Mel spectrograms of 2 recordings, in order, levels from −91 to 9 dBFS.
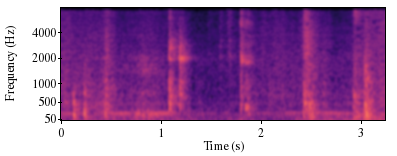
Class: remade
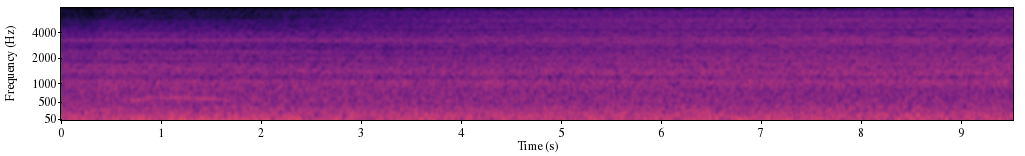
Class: recorded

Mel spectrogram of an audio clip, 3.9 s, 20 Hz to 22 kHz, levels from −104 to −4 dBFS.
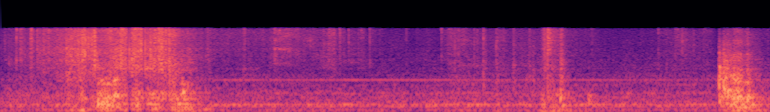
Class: remade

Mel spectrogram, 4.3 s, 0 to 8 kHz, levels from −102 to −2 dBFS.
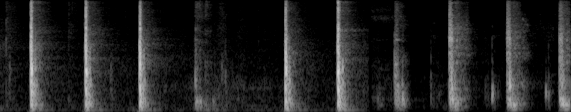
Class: recorded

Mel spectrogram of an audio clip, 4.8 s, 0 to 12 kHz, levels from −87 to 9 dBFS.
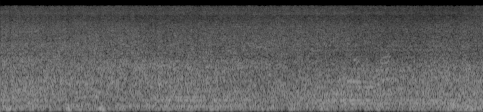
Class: recorded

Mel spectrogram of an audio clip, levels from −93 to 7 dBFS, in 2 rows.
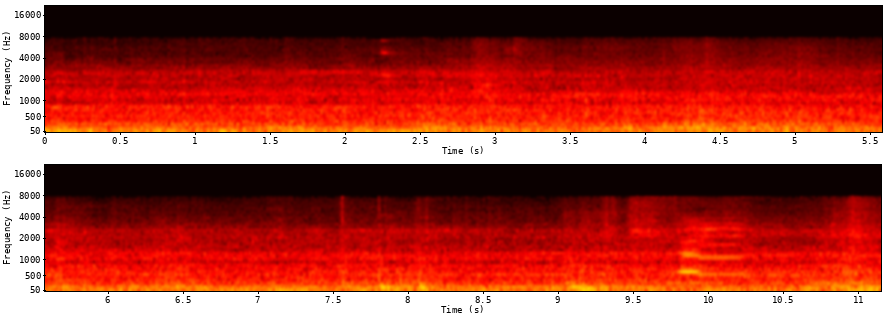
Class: remade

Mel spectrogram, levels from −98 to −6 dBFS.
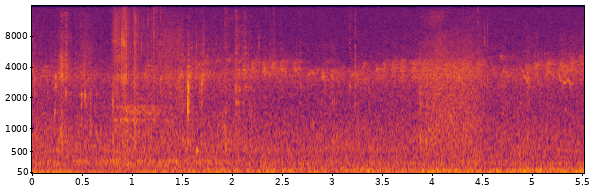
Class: recorded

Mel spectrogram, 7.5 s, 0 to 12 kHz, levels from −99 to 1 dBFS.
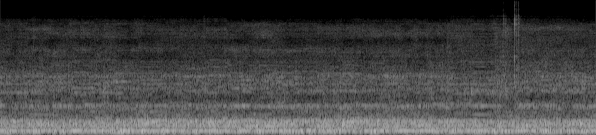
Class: remade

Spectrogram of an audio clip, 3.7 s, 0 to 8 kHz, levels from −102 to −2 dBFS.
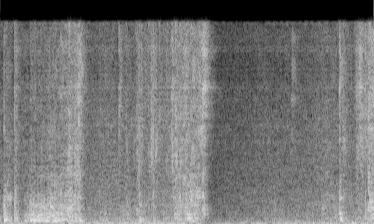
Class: remade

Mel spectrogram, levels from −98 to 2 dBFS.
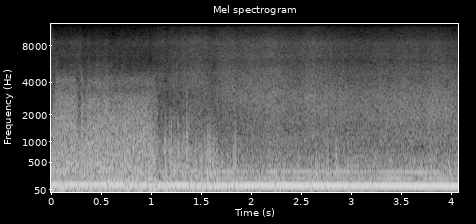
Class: recorded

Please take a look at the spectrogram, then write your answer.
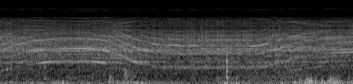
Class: recorded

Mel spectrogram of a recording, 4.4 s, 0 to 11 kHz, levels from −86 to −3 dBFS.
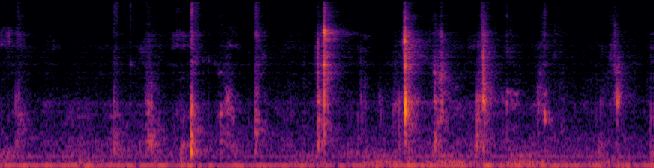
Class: remade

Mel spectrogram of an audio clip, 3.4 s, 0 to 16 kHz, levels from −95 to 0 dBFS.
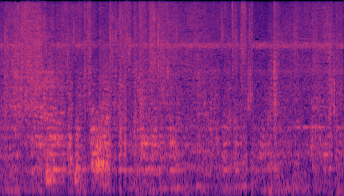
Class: recorded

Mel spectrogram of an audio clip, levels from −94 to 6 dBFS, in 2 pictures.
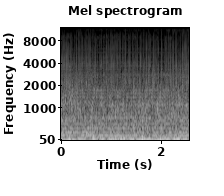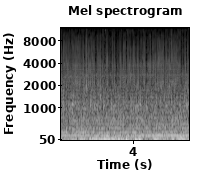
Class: remade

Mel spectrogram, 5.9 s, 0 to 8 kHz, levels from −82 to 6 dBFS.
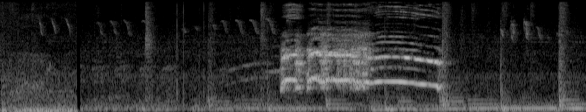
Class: recorded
